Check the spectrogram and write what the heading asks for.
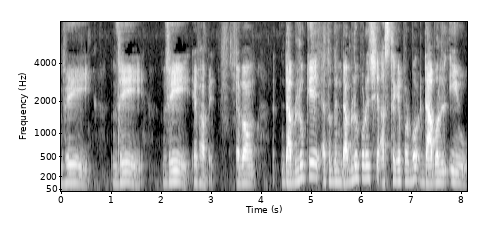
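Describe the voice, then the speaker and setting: A man's voice: mid-range voice, darkish tone. A man teaching English letter sounds in a patient lesson, repeating each one and asking the listener to say it back. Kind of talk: slow spoken English lesson.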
